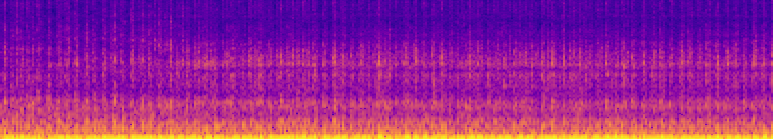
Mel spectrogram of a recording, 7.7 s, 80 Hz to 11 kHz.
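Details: Camaro cammed V8 idling on a newly fitted Summit Racing Max EFI-500 injection with IAC valve: deep, heavy idle with an uneven, choppy big-cam lope, steady, with no knocks or misses. Normal lopey idle.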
